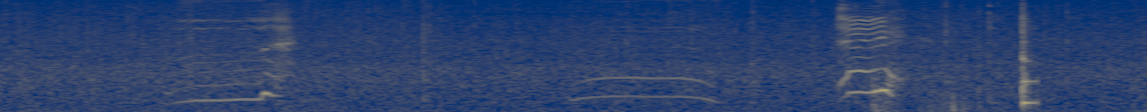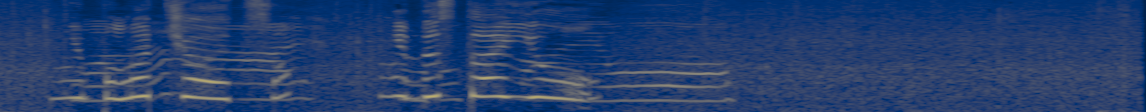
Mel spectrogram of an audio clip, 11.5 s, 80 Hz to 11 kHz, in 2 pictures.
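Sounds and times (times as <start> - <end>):
steady rain falling: 0.0 - 11.4.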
